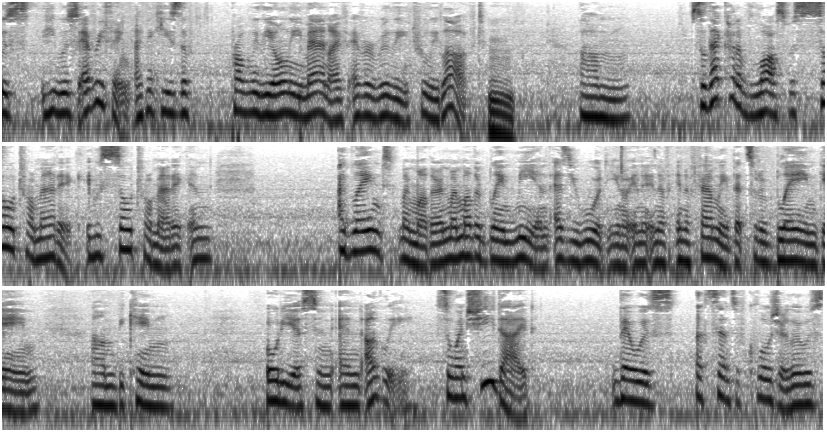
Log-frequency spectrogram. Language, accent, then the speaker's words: English; Malaysia; Growing up Chinese, growing up Punjabi, someone who was of mixed identities, growing up in Malaysia.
